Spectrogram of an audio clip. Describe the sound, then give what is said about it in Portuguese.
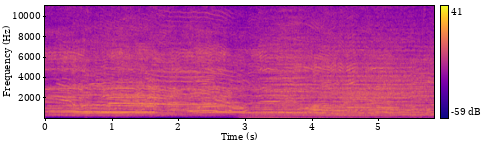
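A crowd at a congress boos and jeers loudly as two women doctors are announced to present their work, many voices overlapping in a continuous, droning clamor that grows heavier and fuller partway through and keeps going without a break. “Foi o sinal para que começassem as vaias.”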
